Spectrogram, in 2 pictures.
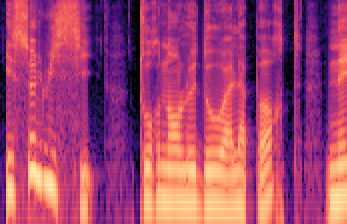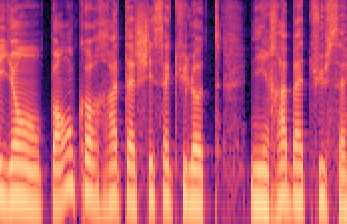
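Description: A woman narrating a storybook in a measured, expressive reading. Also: sits low, dry recording, clean studio sound. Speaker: audiobook reader.

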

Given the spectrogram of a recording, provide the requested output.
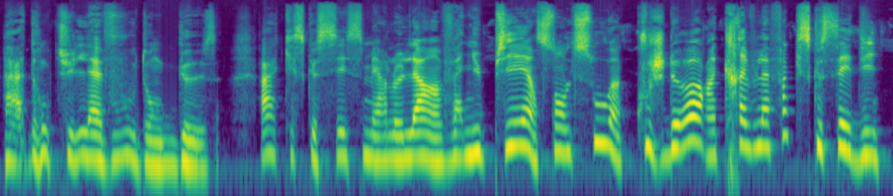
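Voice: mid-range voice, lively intonation, moderate pace, lightly acted. A reader playing a stubborn, bullying farmer who questions a servant girl harshly. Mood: angry. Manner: gruff, hectoring, insulting.

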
